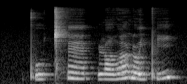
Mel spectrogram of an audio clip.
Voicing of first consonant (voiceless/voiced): voiceless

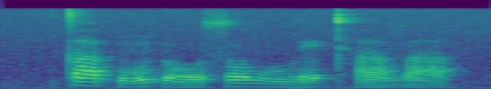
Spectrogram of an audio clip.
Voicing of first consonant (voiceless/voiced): voiceless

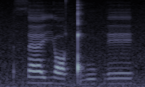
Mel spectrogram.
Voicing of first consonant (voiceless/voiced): voiceless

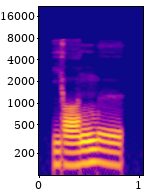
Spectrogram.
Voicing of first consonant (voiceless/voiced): voiced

